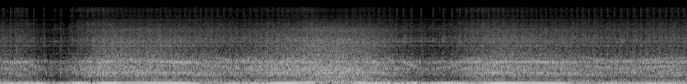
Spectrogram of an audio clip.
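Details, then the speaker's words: 1989 BMW 325i E30 after a timing belt, water pump and gasket job: uneven six-cylinder idle that swells with throttle blips, drops when the throttle closes, then returns to a smoothish but unsteady idle. The fix involved the pulse sensor. "the car didn't idle very well you blip the throttle and the idols would drop then when you close the throttle the idle would drop and then return to a sort of smoothish item"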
